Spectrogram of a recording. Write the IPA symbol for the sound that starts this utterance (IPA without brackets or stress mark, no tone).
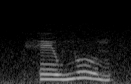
h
